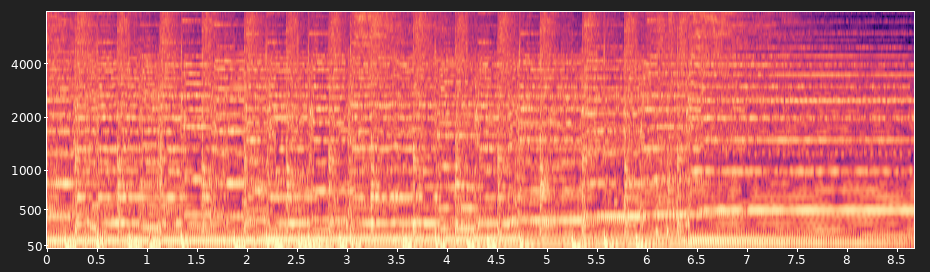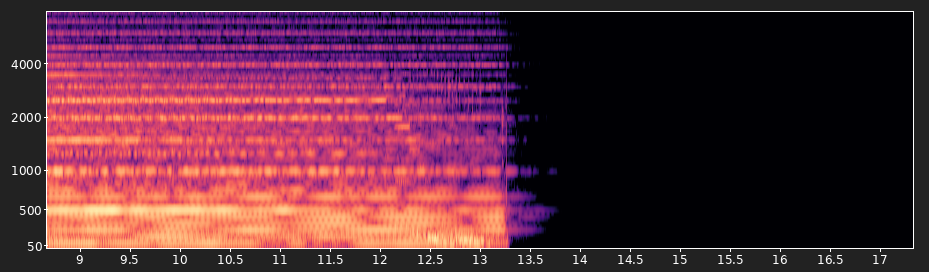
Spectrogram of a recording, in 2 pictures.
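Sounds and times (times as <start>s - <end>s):
short ending theme karaoke: 0.0s - 13.3s.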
